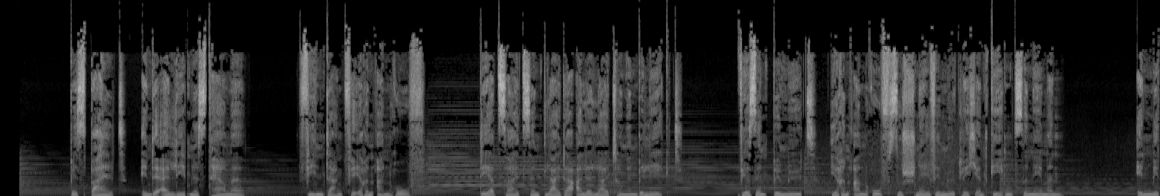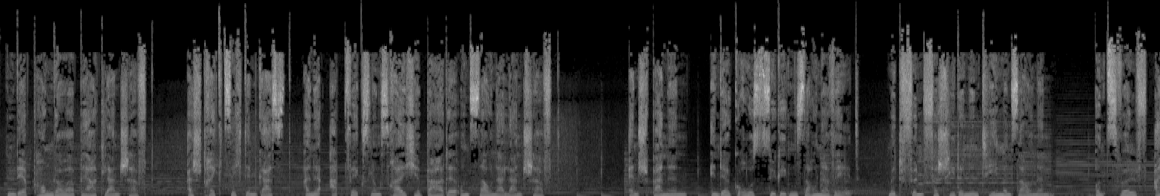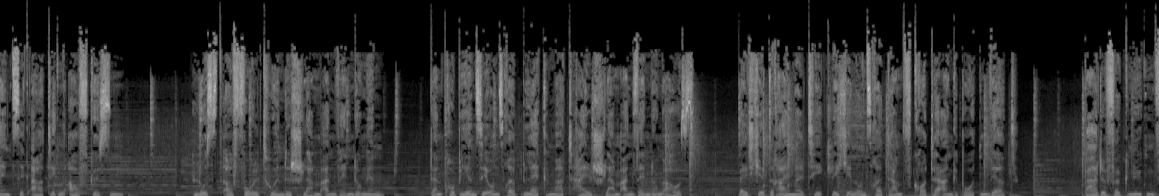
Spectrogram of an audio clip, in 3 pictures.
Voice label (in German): sprecherin; therme amade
